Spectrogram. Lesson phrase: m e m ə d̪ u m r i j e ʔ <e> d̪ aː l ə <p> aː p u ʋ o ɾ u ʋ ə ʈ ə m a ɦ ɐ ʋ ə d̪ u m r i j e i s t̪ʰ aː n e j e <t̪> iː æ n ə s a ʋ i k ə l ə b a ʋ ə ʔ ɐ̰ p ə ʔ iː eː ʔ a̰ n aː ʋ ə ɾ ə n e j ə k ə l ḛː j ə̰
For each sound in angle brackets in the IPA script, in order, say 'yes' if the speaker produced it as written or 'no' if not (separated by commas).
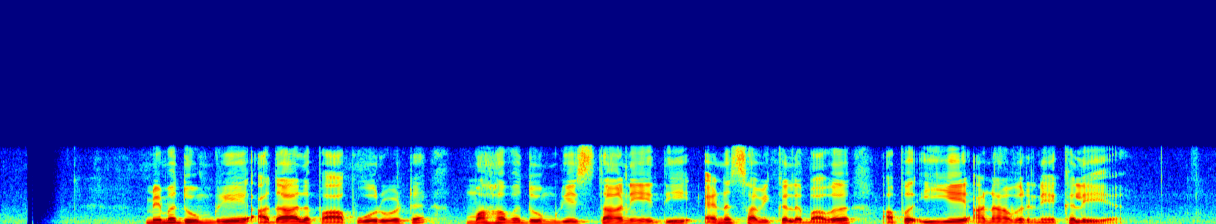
no, yes, no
